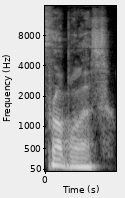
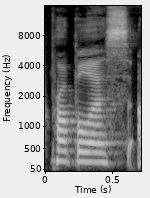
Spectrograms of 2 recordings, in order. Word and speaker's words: propolis: Propolis. – Propolis. – Propolis.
